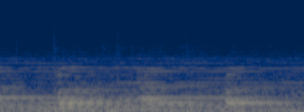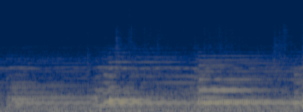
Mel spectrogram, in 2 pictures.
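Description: Background music: slow, sustained chords that change every second or so.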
